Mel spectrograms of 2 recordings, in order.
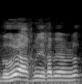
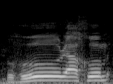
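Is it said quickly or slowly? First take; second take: quickly; slowly. First: It is said at a quick pace. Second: It is said slowly, drawn out.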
